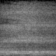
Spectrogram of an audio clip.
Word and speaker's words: heir: It is silent. An R, he came an hour late. An heir, he is an heir to his father's property.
